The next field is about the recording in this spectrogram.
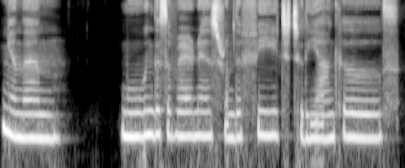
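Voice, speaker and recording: A woman leading a guided meditation in a gentle, soothing, half-whispered voice, leaving long pauses between phrases. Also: medium pitch, monotone. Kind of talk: guided evening body scan meditation.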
